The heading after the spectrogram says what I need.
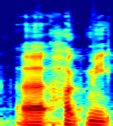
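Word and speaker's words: Jagmeet: got a new leader hug meet sing jug meet sing I fought I read on his Twitter he said it's pronounced hug me but I mean you've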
